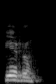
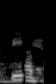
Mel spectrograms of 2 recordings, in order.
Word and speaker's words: Pierre: A ver, Pierro, te escucho. Pierre, Dígame. economista, mi nombre se pronuncia Pierre.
